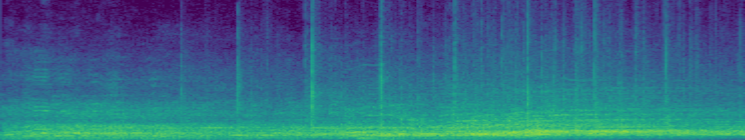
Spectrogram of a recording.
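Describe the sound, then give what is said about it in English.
A studio audience laughter sound effect plays as a sustained wash of laughter and chuckling from many people. It holds a steady level and swells slightly near the end. “You wanted studio audience laughter, and you got it.”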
